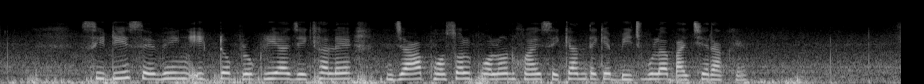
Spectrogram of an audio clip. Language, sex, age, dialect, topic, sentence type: Bengali, female, 18-24, Jharkhandi, agriculture, statement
